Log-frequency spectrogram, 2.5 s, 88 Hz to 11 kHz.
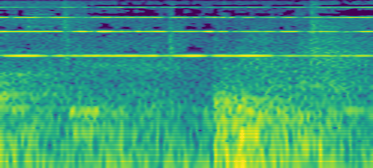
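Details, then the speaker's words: Ex-military Buffalo MRAP trainer on an M923A2 5-ton chassis: a steady high-pitched warning buzzer sounds over quiet cab noise. The cause is uncertain; switches were left on and an air leak was found. "What's this noise? Did we make something angry? Did you turn it all off? Yeah. Or is that air?"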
